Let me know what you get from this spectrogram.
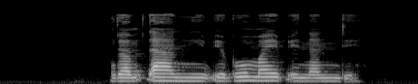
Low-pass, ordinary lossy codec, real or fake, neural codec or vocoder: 10.8 kHz; Opus, 32 kbps; real; none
